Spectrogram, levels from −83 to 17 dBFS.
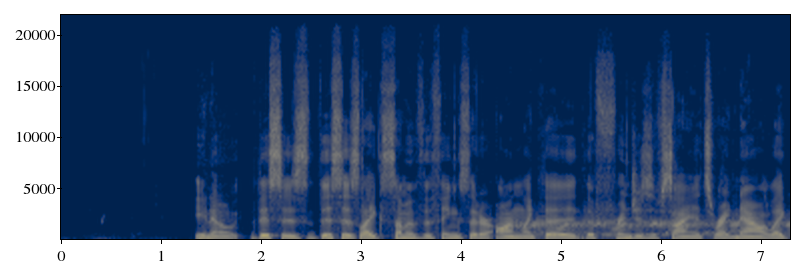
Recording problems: echo of what is said; noticeable; from 4.5 s on; 560 ms later, 15 dB below the speech

